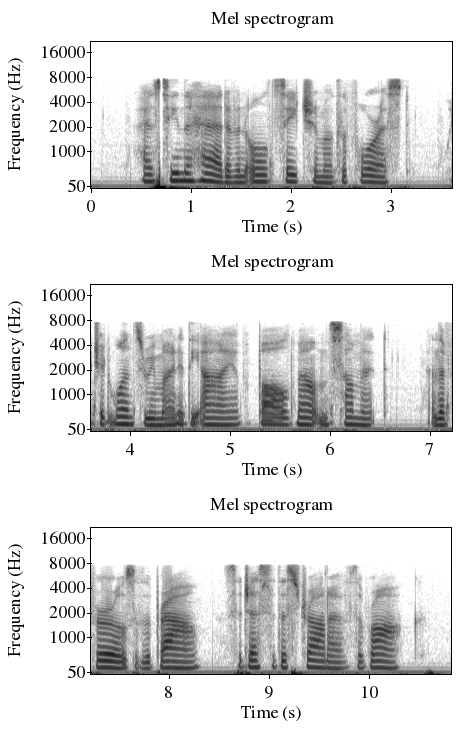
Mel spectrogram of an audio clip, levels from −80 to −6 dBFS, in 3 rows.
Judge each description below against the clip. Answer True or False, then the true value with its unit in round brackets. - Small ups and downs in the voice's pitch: True (2.2 semitones)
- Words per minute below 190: False (195 wpm)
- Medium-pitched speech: True (180 Hz)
